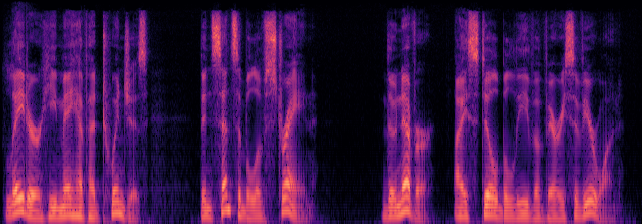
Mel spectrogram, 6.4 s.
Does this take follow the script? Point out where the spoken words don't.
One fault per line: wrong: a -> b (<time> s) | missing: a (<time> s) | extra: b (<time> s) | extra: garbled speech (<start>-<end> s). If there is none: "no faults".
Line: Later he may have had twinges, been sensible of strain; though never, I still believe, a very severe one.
no faults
